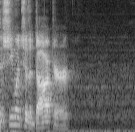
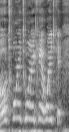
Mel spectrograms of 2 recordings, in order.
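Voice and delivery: high mocking tone of optimists; squeaky imitation of hopeful people; 5 dB louder than usual. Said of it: "Why do y'all keep talking about".

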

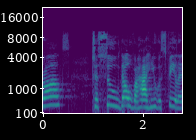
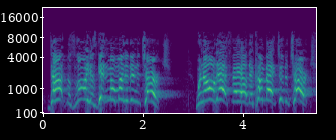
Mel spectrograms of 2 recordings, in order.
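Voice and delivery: high, loud, fired-up preaching; preaching at full force; 10 semitones higher, 9 dB louder than usual. Real, not acted. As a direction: rouse the congregation, laughing between lines. Preacher ramps up.

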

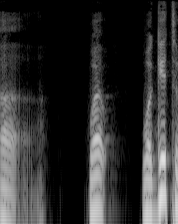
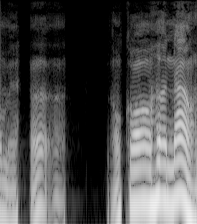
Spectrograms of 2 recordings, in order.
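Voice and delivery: normal talking voice

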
